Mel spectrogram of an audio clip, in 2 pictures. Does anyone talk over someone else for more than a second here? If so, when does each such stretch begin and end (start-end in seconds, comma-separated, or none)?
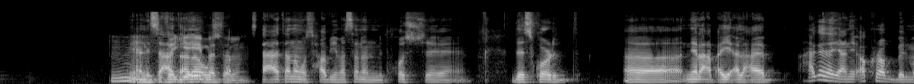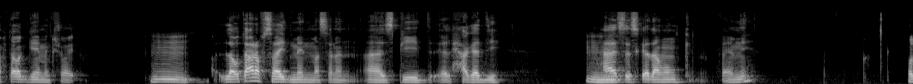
1.2-2.5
